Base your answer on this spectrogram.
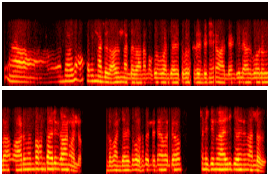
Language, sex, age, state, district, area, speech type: Malayalam, male, 60+, Kerala, Alappuzha, rural, conversation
